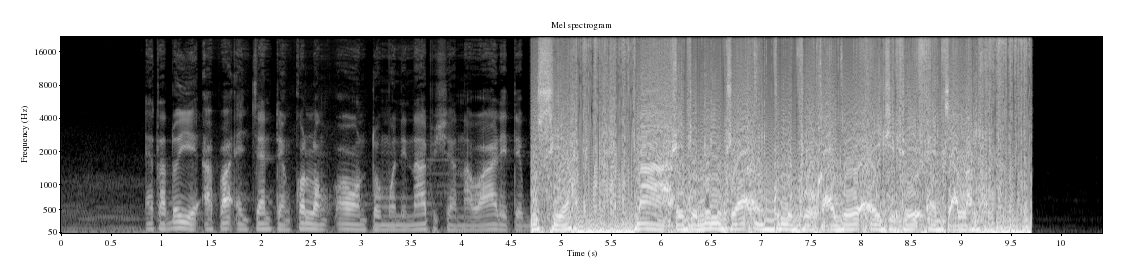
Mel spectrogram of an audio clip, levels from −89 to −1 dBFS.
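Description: From 4.70 s to 9.70 s the speech turns suddenly very loud and harsh, near-square and at an almost fixed, high level, with background noise as loud as the voice, though pitch stays traceable. This is float read as integer, likely 32-bit float samples decoded as 32-bit integers.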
